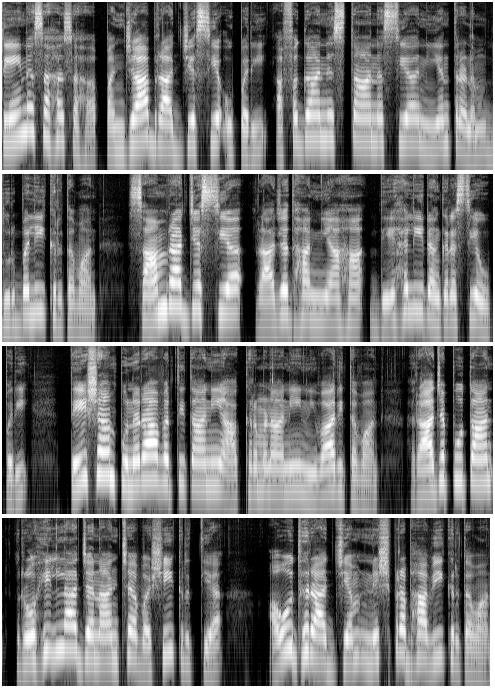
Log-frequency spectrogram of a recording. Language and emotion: Sanskrit, neutral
